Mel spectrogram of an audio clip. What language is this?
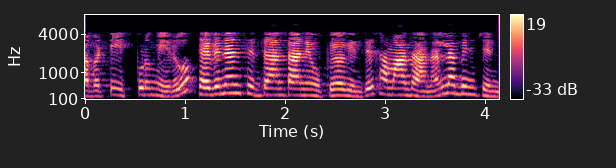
Telugu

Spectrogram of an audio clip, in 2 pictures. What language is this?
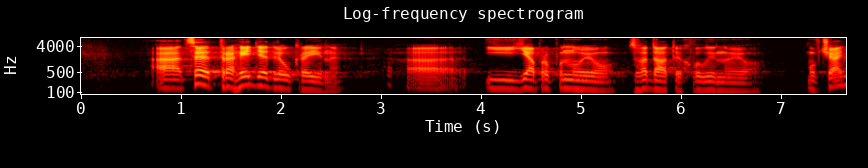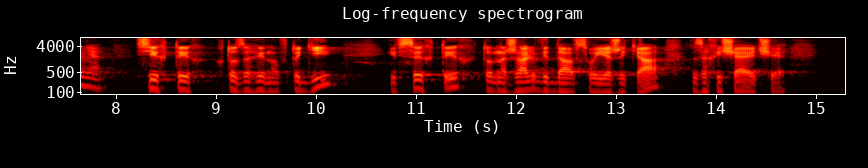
Ukrainian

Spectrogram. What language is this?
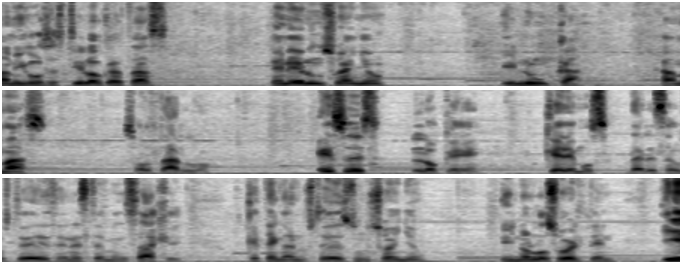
Spanish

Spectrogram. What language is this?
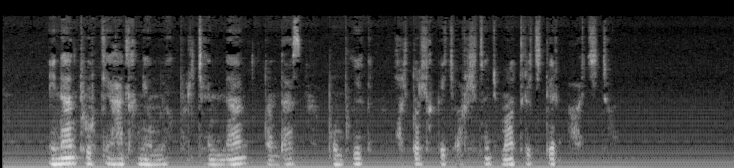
Mongolian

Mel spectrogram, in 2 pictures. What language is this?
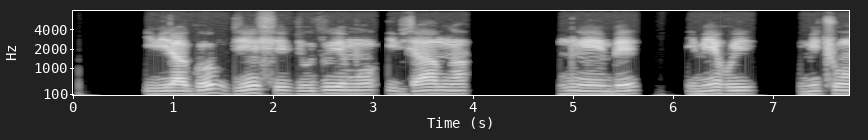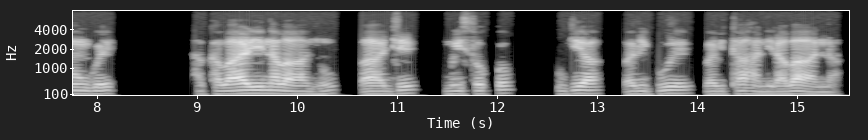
Rundi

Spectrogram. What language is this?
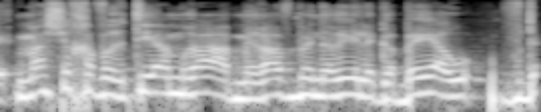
Hebrew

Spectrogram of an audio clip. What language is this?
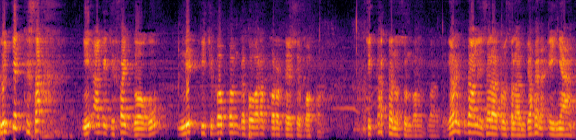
Malay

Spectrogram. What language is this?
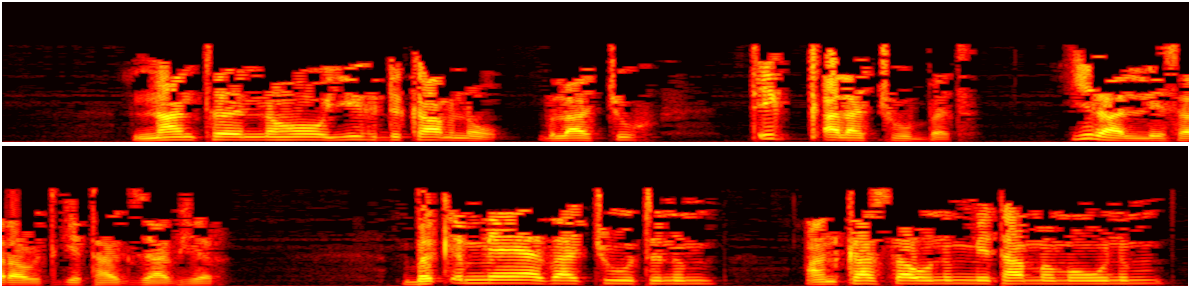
Amharic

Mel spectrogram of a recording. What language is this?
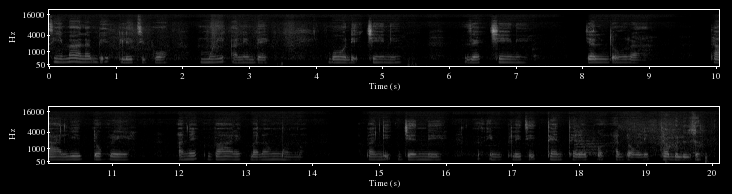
Southern Dagaare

